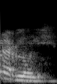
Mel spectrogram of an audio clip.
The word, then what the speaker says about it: Bernoulli: Les puse acá, se escribe, es Bernoulli, se pronuncia Bernoulli, ¿está?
